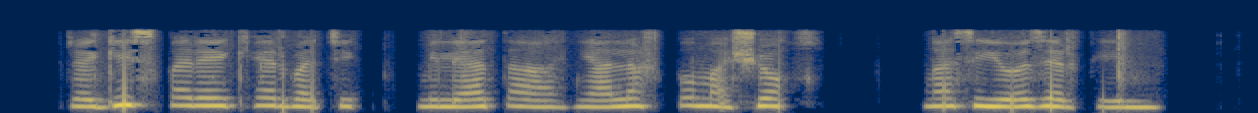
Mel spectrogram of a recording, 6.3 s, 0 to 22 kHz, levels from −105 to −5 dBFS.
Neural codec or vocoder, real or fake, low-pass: none; real; 7.2 kHz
